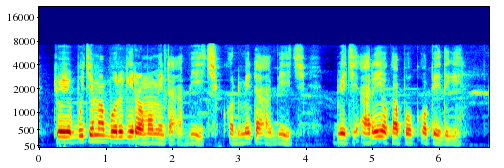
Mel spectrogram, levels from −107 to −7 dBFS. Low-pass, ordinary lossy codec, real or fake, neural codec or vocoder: 7.2 kHz; none; real; none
